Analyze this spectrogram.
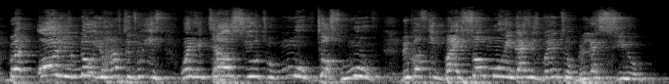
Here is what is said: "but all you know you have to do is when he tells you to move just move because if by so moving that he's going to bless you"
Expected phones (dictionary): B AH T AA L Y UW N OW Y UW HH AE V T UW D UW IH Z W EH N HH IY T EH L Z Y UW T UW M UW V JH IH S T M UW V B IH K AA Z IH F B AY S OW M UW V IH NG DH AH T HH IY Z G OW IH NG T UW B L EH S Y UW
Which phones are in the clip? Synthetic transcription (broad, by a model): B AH T AA L Y UW N OW Y UW HH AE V T UW D UW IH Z W EH N HH IY T EH L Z Y UW T UW M UW V JH IH S T M UW V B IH K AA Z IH B AY S OW M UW IH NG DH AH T HH IY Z G OW IH NG T UW B L EH S Y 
